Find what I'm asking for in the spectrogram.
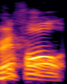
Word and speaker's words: Grifol: Just Grifol.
